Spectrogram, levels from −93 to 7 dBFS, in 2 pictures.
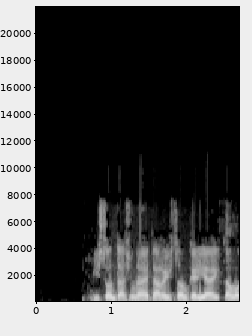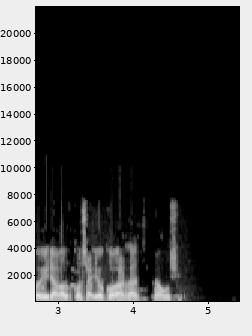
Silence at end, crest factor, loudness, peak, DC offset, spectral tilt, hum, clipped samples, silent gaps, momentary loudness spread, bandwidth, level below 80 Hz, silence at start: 0.75 s; 14 dB; -13 LUFS; 0 dBFS; under 0.1%; -6 dB/octave; none; under 0.1%; none; 7 LU; 7.8 kHz; -48 dBFS; 0.7 s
